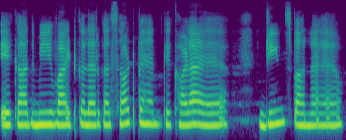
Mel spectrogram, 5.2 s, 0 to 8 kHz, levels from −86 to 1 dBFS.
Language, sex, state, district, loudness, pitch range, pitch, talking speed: Hindi, female, Jharkhand, Palamu, -16 LUFS, 225-240 Hz, 230 Hz, 150 wpm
